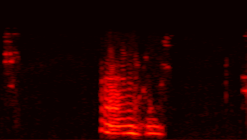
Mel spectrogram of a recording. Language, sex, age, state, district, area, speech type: Santali, male, 18-30, Jharkhand, East Singhbhum, rural, conversation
